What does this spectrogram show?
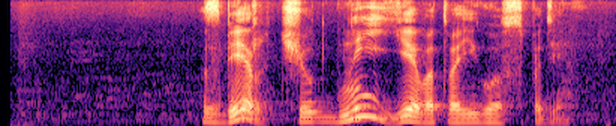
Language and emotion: Russian, positive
